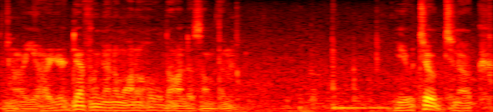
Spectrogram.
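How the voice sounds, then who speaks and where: A man's put-on character voice, very deep and low, rushing at a very fast pace over loud background noise. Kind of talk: comic pirate speech. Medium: game stream. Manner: blustering, punctuated with "yar".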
